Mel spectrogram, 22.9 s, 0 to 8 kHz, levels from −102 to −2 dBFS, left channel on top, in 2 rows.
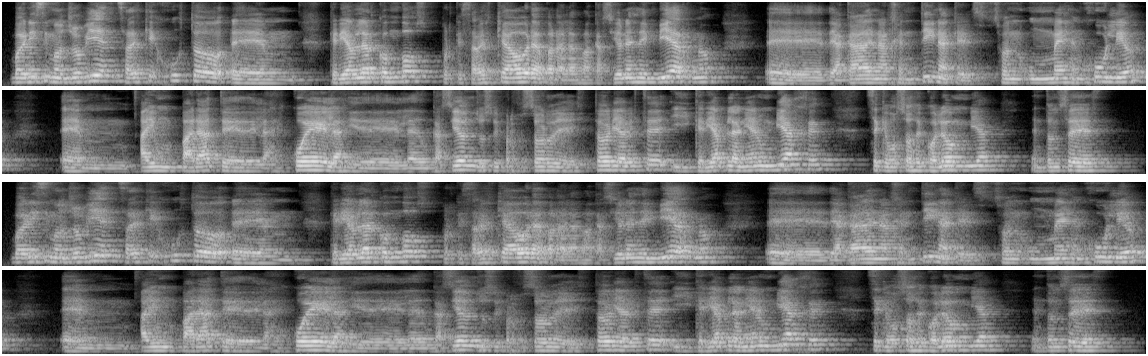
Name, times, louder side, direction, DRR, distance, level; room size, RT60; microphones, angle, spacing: voice 1, 0.1-7.1 7.6-11.4 12.0-19.6 20.1-21.3 21.7-22.4, left 3 dB, 45° left, 4 dB, 0.3 m, -24 dB
2.2 x 2.2 x 2.6 m, 0.73 s
head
